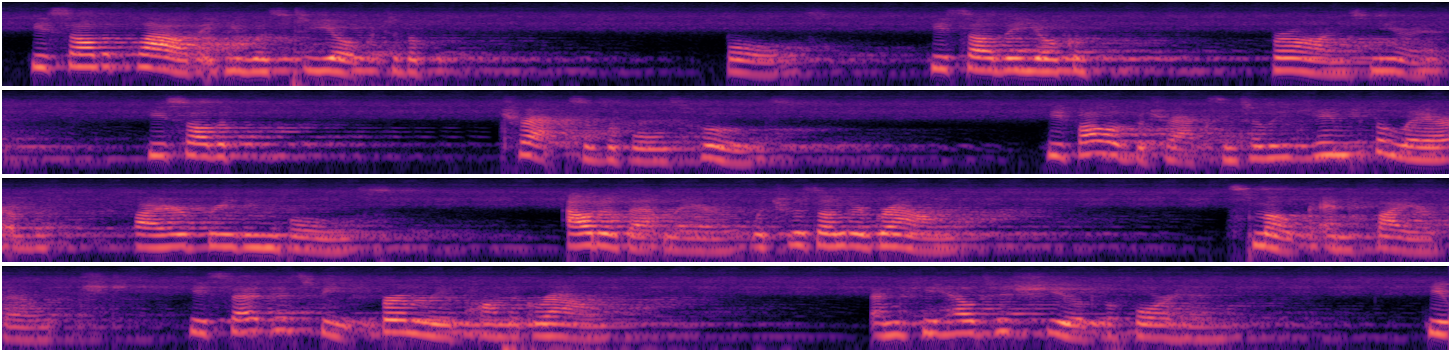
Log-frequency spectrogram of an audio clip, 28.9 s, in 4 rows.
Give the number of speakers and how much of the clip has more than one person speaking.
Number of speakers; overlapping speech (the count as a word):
one, no overlap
